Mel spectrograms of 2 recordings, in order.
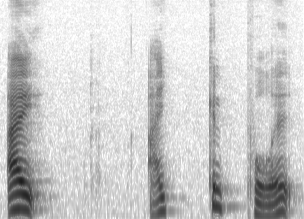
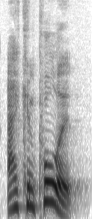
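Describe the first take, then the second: First: It is said quietly and hesitantly. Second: It is said louder and more firmly.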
